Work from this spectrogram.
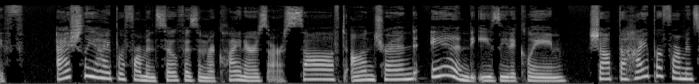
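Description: Throughout the speech there is grainy distortion that moves with the sound. Quiet passages turn gritty, and the softest moments sputter or drop out. The cause is likely low bit depth without dither: truncation to about 8 bits, leaving error roughly 35 dB below the speech.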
